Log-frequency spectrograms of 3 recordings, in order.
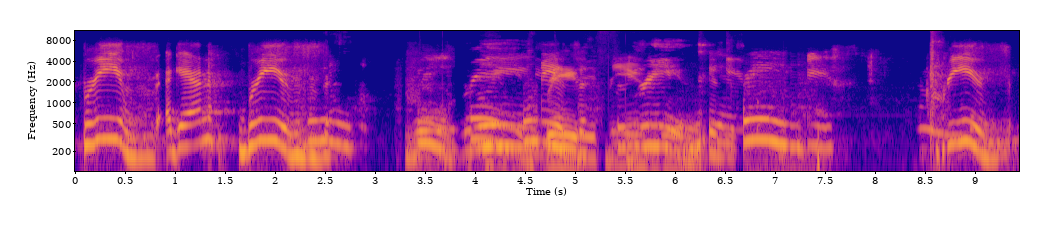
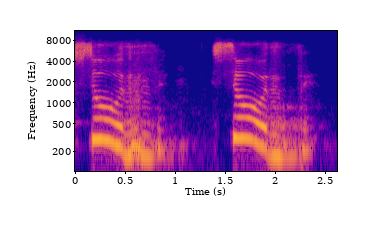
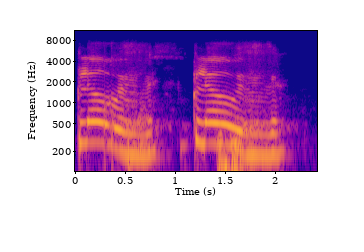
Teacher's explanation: we have the words with the voice TH sound in the final part of the word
